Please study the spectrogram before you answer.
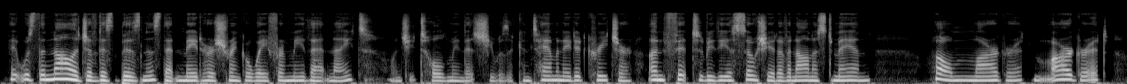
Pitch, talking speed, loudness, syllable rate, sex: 185 Hz, 200 wpm, -18 LUFS, 5.8 syllables/s, female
